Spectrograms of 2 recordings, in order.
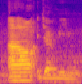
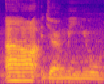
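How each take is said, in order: First: The two opening vowels glide smoothly together. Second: The two opening vowels glide smoothly together.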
